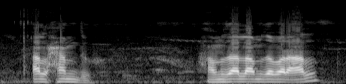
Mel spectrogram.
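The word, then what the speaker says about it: الحمد: নামাজের মধ্যে যদি কেউ আলহামদু পড়ে তাহলে নামাজটা ভুল হয়ে যাইব। আমরা কিভাবে পড়তাম? আল হামদু। আল হামদু।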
